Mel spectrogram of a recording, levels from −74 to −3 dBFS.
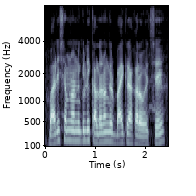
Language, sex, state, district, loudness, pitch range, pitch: Bengali, male, West Bengal, Alipurduar, -17 LUFS, 130-165 Hz, 145 Hz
